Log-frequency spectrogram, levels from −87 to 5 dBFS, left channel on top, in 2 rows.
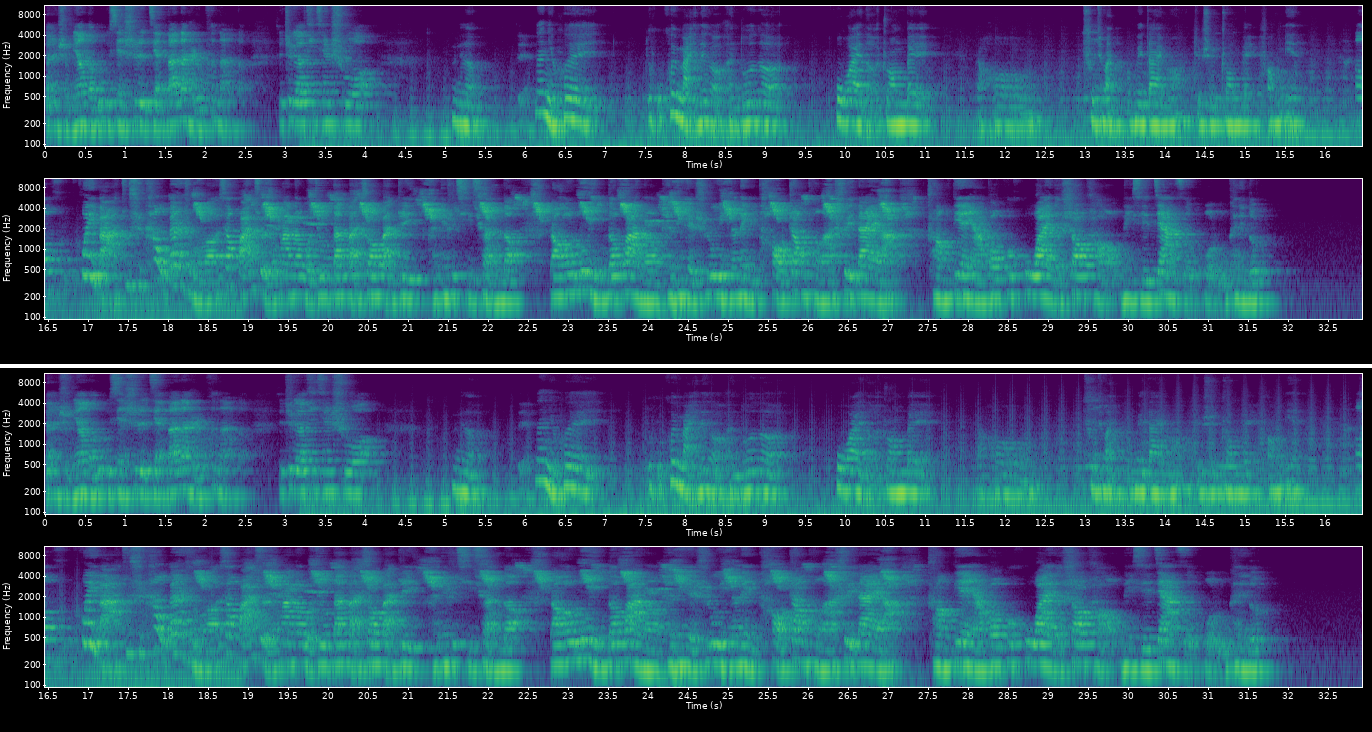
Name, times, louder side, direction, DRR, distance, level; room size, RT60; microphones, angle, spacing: voice 1, 0.0-2.5 2.9-4.0 5.9-6.0 13.0-13.3 14.6-14.9 16.4-31.6, left 1 dB, 40° left, -3 dB, 5.7 m, -26 dB
sound 1, 3.2-18.9, right 2 dB, 55° right, 0.8 m, -37 dB
voice 2, 5.1-5.5 6.1-7.0 7.2-9.2 9.9-11.0 11.6-12.5 13.0-15.7, left 2 dB, 80° left, 2 dB, 1.8 m, -25 dB
sound 2, 18.3-18.5 18.9-20.6 21.1-21.6 21.9-25.1 25.5-26.4 26.7-27.3, left 4 dB, 60° left, 5.4 m, -28 dB
17.5 x 11.5 x 2.6 m, 0.82 s
head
